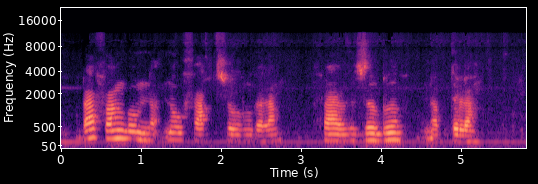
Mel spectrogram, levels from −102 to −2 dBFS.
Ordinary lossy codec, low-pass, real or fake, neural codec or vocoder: Opus, 16 kbps; 10.8 kHz; real; none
